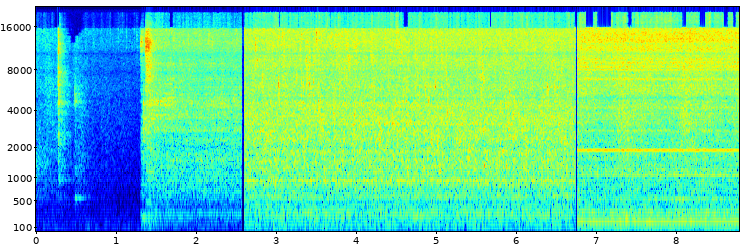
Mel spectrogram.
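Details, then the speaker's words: Whirlpool Duet HT washer after F02 error repair with new pump/drain basket (part 280187), first test on manual cycle: water rushing with steady low pump hum, draining smoothly, no grinding; normal drain pump operation. "I heard some draining going out the back. It's on its last cycle."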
